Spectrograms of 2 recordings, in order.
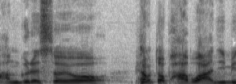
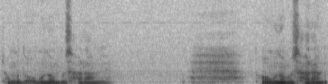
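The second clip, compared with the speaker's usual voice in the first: tender repetition; 10 dB quieter than usual. Retold or imitated. Husband repeating love.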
